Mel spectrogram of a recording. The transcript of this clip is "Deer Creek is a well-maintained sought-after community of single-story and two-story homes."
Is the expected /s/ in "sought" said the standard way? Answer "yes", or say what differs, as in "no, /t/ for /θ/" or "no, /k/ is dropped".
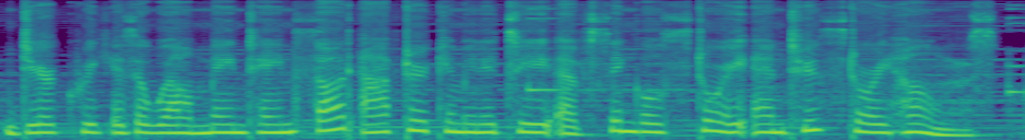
no, /θ/ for /s/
